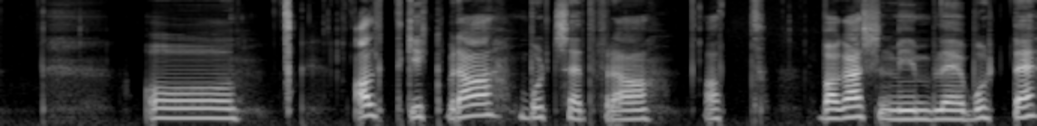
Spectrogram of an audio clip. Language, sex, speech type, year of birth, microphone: Norwegian, female, spontaneous, 1984, Shure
